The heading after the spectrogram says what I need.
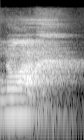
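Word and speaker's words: נֹחַ: Noeé en hebreo se pronuncia como noaj o noa con h al final o con J.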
